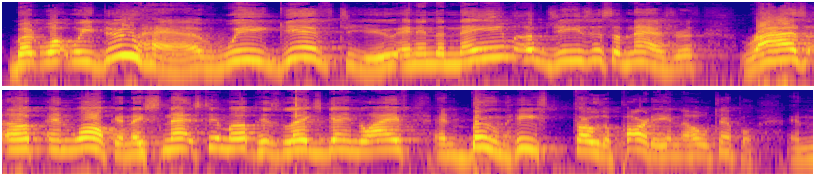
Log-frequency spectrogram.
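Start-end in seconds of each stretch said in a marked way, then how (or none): 0.1-6.9 slow, weighty, louder healing command; solemn command. Acted. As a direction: pronounce it slowly with authority. Peter heals the cripple.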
